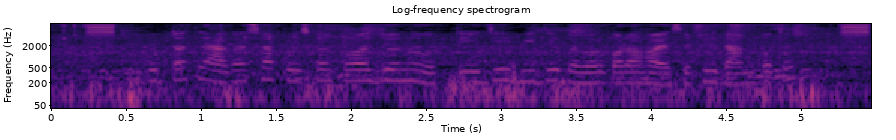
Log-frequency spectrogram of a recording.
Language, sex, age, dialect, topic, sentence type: Bengali, female, 31-35, Standard Colloquial, agriculture, question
